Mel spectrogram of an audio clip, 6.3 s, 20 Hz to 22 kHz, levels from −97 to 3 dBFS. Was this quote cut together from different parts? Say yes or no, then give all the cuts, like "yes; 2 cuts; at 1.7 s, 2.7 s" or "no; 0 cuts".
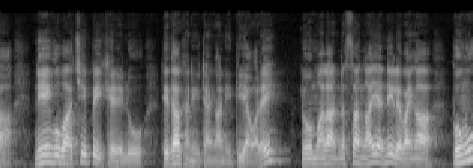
no; 0 cuts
